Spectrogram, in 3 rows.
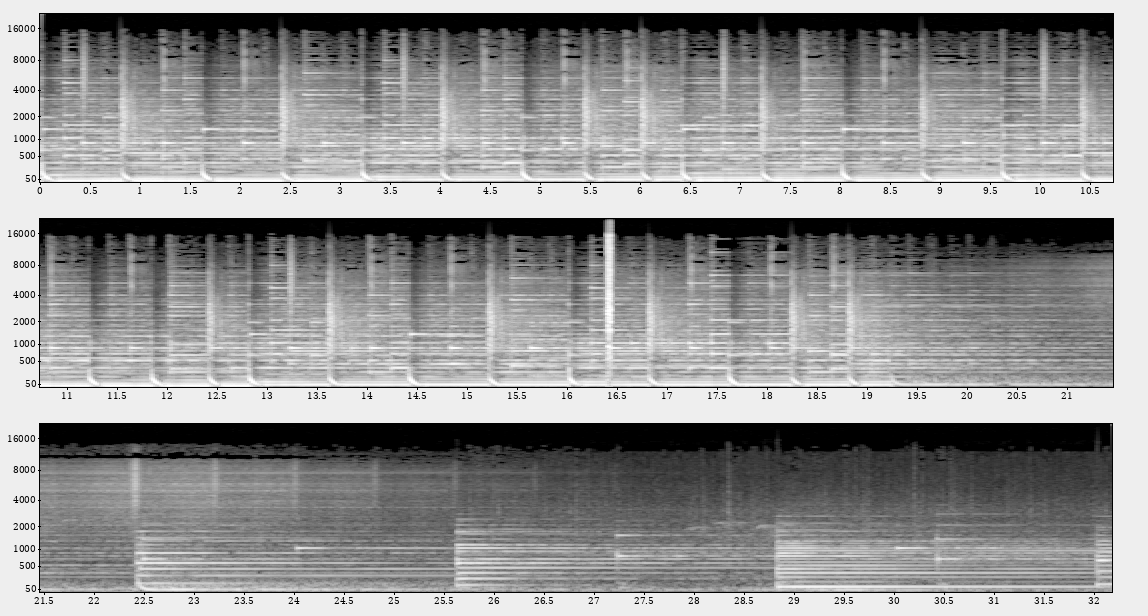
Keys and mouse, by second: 3.6-8.7 middle drag, 10.0-12.2 middle drag, 15.7 middle click, 15.9 KP_2, 16.7 KP_Decimal, 19.9-20.8 middle drag, 21.3-22.3 middle drag, 22.4 Tab, 22.8 middle click, 23.4 Tab, 25.0-25.4 middle drag, 25.9-26.3 middle drag, 27.2 Tab, 27.7 Tab, 29.2 ctrl+a.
